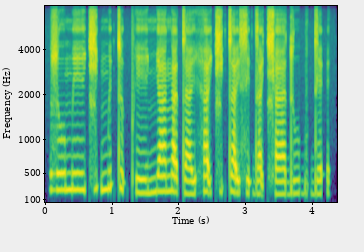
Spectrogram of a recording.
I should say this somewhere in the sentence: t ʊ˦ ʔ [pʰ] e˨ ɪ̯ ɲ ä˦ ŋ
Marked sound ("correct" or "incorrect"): correct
